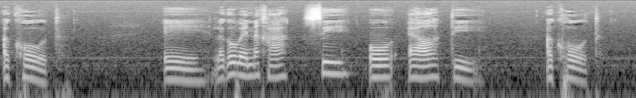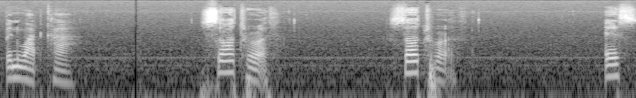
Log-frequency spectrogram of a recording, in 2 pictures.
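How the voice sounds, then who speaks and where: A woman teaching an English vocabulary lesson, repeating each word and spelling it out letter by letter with careful, deliberate enunciation. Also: low-pitched, expressive, slight background noise. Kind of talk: slow vocabulary lesson, spelling words aloud.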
